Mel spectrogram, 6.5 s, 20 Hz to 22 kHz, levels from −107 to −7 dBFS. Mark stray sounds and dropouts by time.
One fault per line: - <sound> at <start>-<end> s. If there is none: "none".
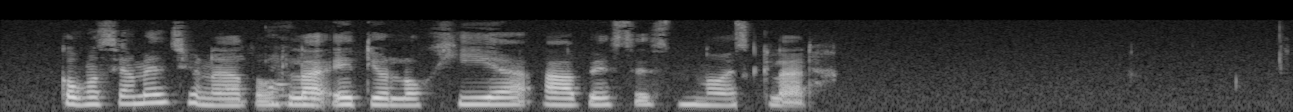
none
